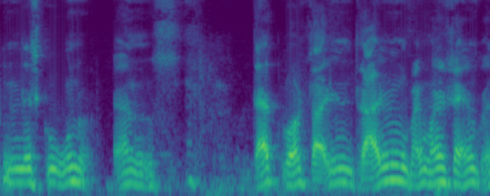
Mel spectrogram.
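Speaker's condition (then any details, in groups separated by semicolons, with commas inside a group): Muscular Parkinson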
